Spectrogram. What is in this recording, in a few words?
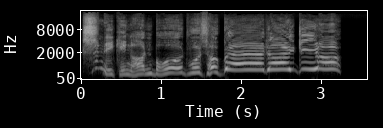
Male Gnome Play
